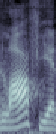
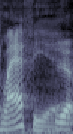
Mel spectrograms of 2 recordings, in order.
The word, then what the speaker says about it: Lafayette: getting it right so i wouldn't say laugh yet i didn't know it was lafayette yeah exactly lafayette yeah so uh you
